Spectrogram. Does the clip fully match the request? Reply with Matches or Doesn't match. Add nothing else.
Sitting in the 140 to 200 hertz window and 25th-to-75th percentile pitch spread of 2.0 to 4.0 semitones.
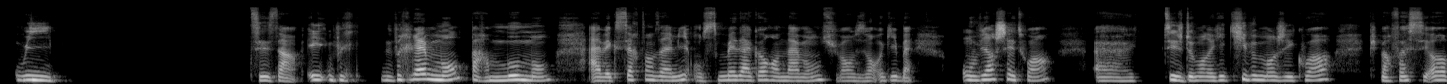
Matches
